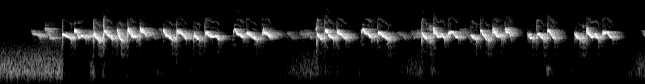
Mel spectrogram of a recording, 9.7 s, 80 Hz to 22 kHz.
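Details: Oriental white-eye from Malaysia, in minor moult and not in form, 31 July 2023, delivering 'buka sing' opening song: a long run of bright, high, slurred chirping phrases repeated about every second.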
